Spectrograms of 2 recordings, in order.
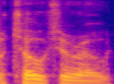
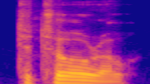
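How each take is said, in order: First: Totoro said as TOH-tuh-roh; stress on first syllable. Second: Totoro said as tuh-TOR-oh; stress on second syllable. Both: Shown as a demonstration. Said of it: "depending on how you say it".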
